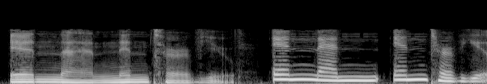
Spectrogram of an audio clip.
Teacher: 这是一种美式的省略的技巧，如果你有一个 n 连到一个特的音，后面再加一个元音呢，这个特的音。一般都会省略的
